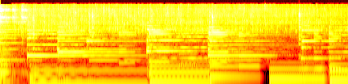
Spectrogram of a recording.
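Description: Instrumental passage of a children's song between sung lines: held notes over a bass line, the chord changing about every second.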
